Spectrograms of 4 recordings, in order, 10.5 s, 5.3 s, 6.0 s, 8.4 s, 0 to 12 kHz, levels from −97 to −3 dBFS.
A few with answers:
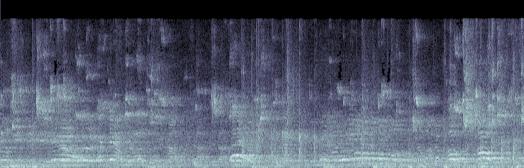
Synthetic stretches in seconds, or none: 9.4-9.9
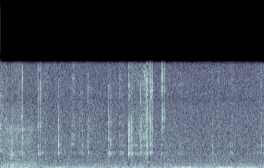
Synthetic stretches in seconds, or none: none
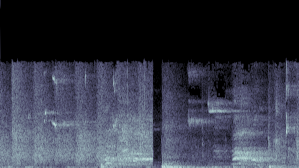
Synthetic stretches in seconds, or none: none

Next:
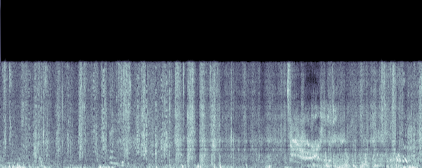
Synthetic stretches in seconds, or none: 3.5-8.0

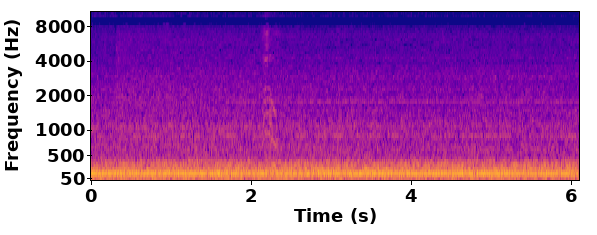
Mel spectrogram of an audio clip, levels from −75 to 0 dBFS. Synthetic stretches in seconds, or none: none

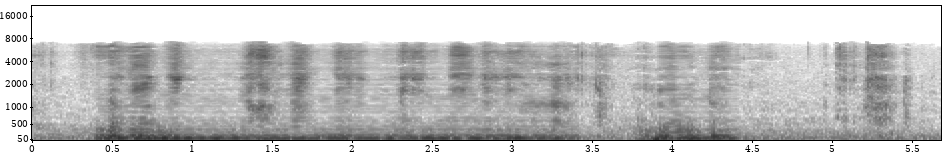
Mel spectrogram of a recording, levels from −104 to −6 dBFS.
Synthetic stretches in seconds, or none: 0.4-3.4; 3.9-4.4

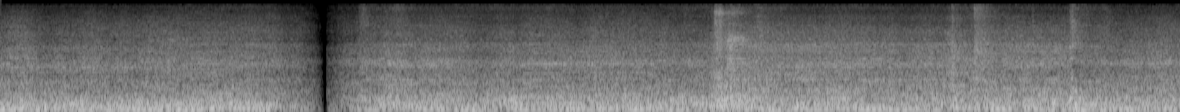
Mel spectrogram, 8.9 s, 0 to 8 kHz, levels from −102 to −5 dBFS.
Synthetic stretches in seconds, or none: 1.3-4.2; 5.0-8.3

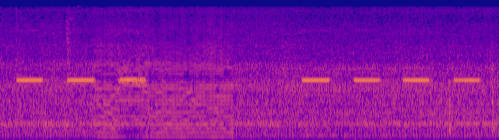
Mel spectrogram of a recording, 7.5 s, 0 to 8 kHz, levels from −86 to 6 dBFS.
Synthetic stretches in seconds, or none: 1.4-3.5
